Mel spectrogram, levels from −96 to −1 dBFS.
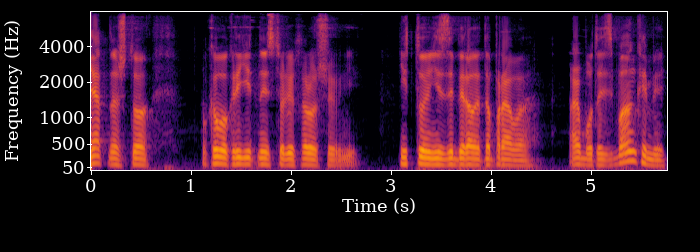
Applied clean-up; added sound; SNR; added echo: neural mask model DeepFilterNet 3.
